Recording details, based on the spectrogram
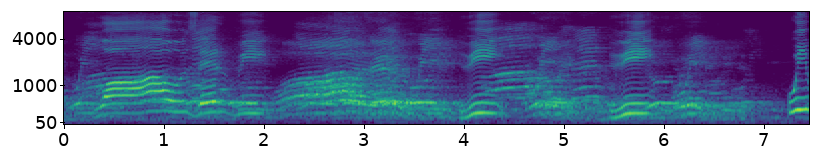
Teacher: খেয়াল করি, গতকালকে বলেছিলাম ওয়াওয়ের উচ্চারণ বাংলাতে ভি এবং বি এর মাঝামাঝি, কারণ বি উচ্চারণ করার সময় ওয়াও জের ভি এটার উচ্চারণ, বি এর উচ্চারণ ঠোঁট লাগে, ভি এর উচ্চারণও ঠোঁট লাগে, আর ওয়াও ঠোঁট লাগবে না, মাঝখানে হাওয়ার উপর চাপ দিয়া উই, ওয়াও জের উই, ঠোঁটটা একটু গোল হবে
